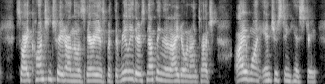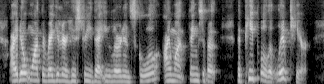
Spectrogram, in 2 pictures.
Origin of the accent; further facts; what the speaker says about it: Canada; also born or lived in Bay Area, United States; I am Canadian. I lived in the Bay Area for about 15 years, and I was still Canadian. I'm proud to be Canadian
